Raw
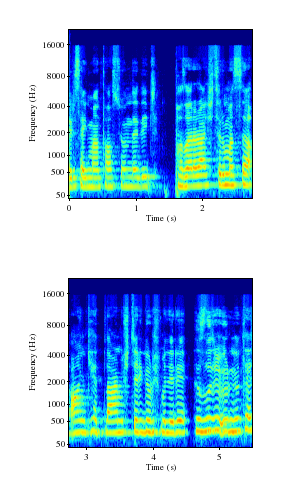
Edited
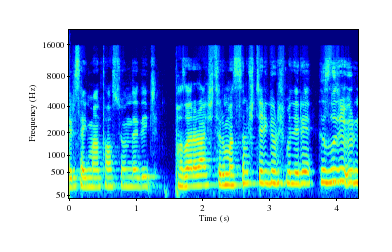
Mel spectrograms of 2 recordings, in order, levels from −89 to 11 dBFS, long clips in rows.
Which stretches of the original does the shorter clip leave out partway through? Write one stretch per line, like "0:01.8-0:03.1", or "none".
0:02.6-0:03.5

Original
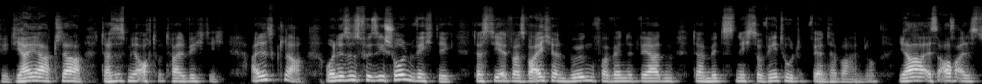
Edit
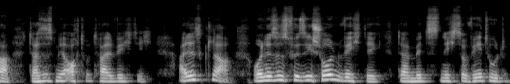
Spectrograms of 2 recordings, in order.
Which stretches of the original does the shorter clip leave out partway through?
0:04.6-0:06.9

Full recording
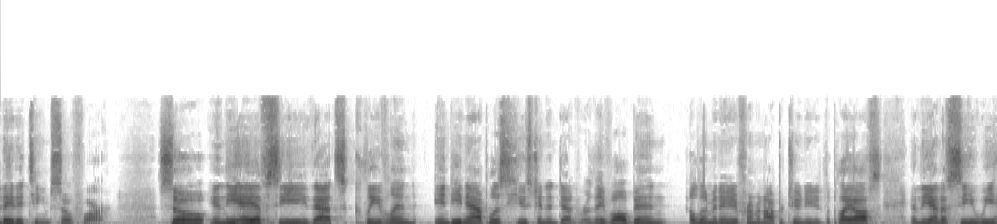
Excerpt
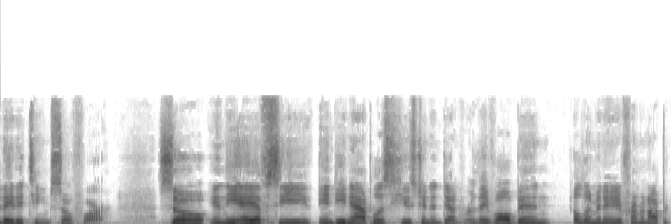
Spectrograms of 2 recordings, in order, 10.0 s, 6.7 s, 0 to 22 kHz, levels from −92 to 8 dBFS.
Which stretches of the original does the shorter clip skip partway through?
0:03.1-0:04.3

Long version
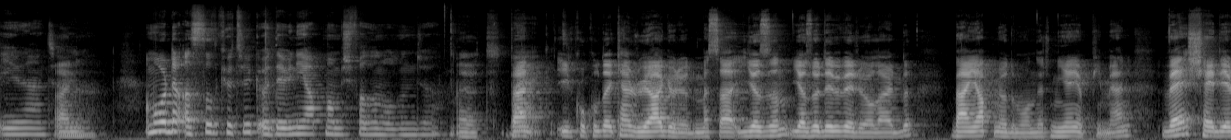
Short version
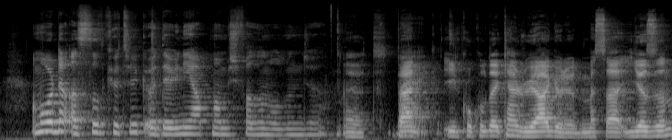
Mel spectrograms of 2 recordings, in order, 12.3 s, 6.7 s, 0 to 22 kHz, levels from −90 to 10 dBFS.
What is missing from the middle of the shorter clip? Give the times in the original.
none

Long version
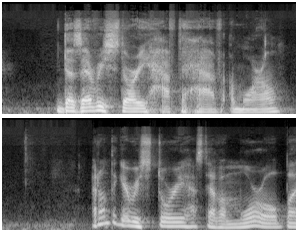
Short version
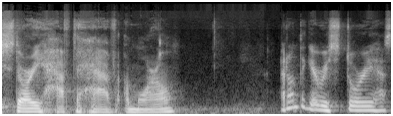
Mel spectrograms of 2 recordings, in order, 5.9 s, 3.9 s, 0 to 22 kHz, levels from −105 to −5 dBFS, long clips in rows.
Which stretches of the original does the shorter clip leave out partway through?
none

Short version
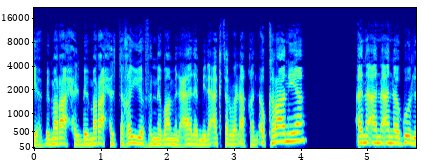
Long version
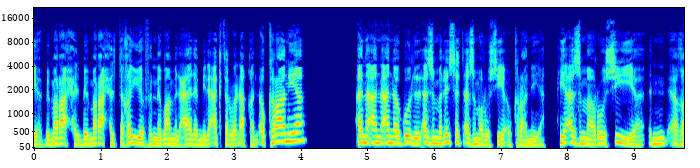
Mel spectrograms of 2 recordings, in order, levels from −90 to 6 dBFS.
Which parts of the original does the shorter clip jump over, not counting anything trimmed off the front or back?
none

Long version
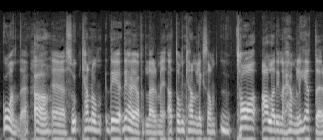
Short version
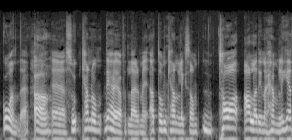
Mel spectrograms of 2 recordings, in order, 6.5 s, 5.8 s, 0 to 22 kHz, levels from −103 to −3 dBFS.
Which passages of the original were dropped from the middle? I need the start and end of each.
0:02.1-0:02.4

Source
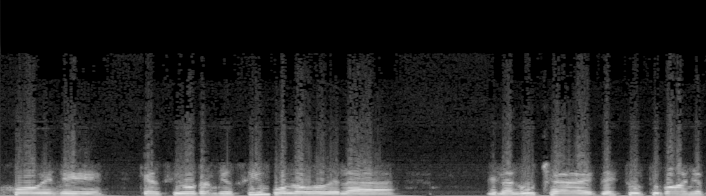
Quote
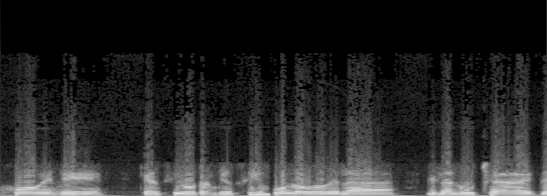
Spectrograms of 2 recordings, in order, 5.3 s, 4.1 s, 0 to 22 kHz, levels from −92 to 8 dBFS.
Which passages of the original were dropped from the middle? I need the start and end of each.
0:03.1-0:03.6

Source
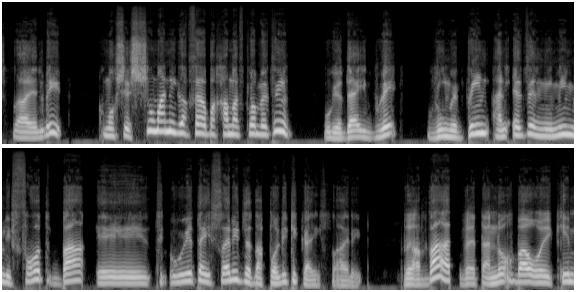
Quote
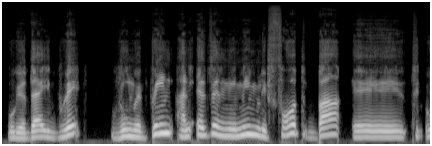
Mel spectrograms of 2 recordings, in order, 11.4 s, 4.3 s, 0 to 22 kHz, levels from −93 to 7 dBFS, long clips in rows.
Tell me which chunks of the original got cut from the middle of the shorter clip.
none

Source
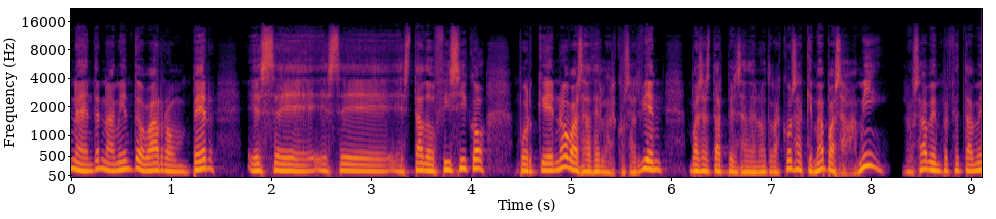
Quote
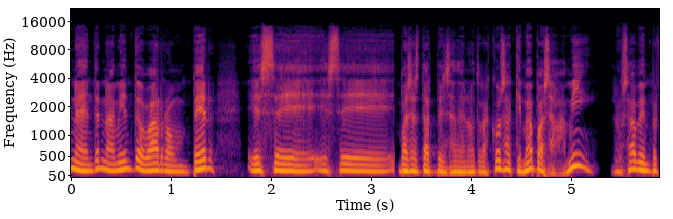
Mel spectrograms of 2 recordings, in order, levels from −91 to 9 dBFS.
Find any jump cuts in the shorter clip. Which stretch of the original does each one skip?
0:03.2-0:06.1

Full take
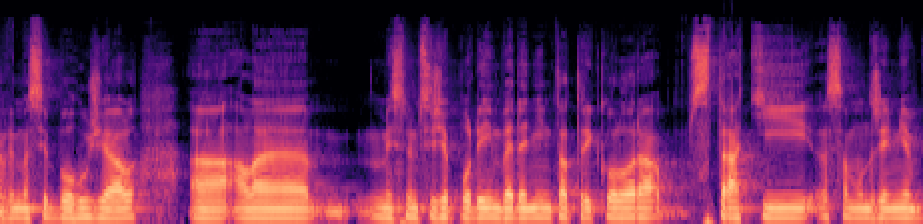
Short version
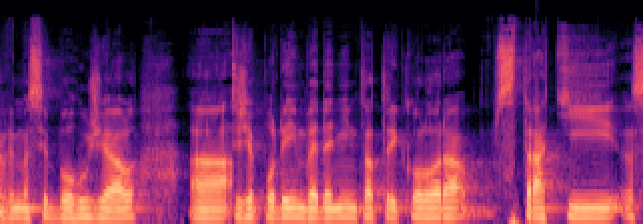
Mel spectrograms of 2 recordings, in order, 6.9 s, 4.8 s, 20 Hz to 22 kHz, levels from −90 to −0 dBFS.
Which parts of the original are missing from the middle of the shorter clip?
0:01.7-0:03.2

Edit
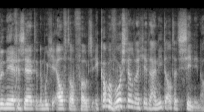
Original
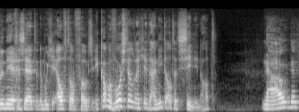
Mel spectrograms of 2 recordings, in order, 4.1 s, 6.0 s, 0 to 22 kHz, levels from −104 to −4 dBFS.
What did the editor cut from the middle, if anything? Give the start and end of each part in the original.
none

